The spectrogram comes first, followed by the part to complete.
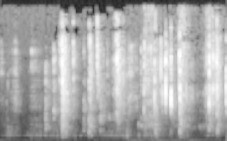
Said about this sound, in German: man hört es ja auch schon, man muss ihn auspacken, weil er in Papier eingeschlagen ist. Es ist der gute alte Unterberg.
